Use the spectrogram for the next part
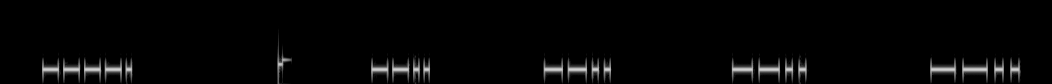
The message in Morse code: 9 ZZZZ

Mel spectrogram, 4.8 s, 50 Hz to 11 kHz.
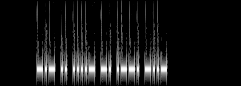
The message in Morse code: KI4NPX

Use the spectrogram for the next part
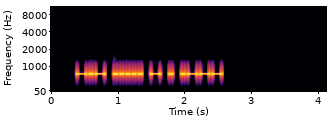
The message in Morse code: K5TEJ

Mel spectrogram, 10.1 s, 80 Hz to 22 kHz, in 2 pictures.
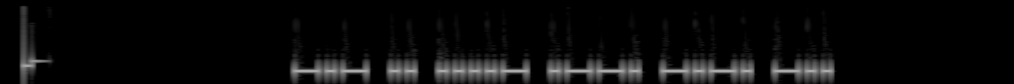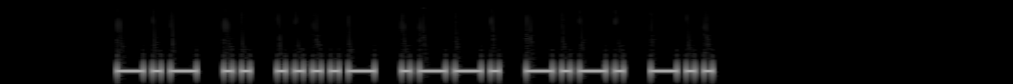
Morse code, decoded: KI4PCD KI4PCD

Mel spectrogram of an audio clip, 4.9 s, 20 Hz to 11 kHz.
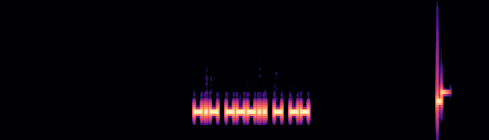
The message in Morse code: K8TM

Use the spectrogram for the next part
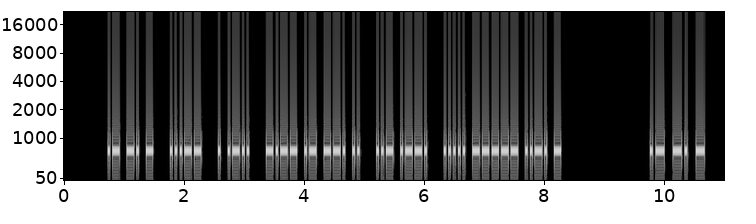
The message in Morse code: ANT 3 EL YAGI UP 50FT ANT

